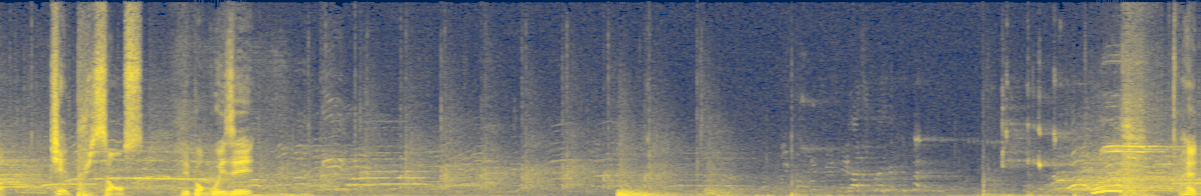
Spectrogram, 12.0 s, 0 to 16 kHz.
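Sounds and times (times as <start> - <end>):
hall crowd noise: 0.0 - 9.1, 10.5 - 12.0
volleyball hits in echoing hall: 6.0 - 8.9, 9.7 - 11.5.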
